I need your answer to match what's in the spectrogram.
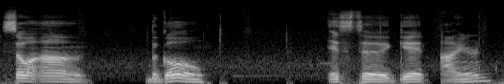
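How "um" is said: ordinary talk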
